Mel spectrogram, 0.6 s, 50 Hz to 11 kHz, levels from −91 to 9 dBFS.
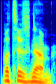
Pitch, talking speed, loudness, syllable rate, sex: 115 Hz, 305 wpm, -14 LUFS, 7.3 syllables/s, male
